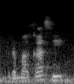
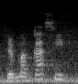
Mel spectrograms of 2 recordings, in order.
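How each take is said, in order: Both takes have the same delivery.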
